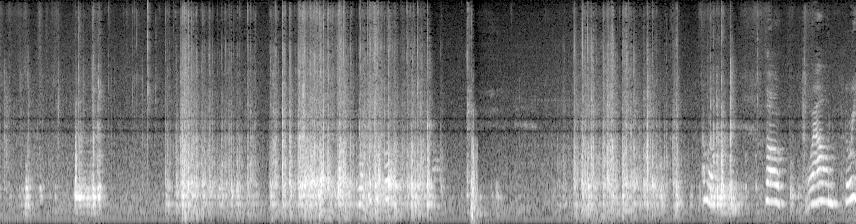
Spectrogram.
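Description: Handling noise at a table: paper rustling and markers being picked through, in two long stretches, with voices mixed in.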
